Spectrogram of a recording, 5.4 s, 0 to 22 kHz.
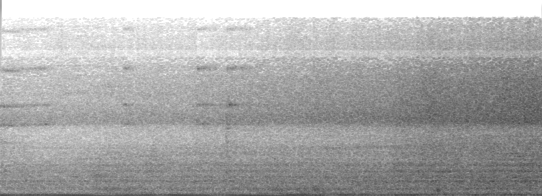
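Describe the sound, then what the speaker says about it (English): A British diesel train pulling out of Cheltenham Spa station, a loud, close, steady engine rumble and hum that holds throughout, with slight rises in pitch as it moves off. "Also departing out behind me is the 1140 service towards Manchester Piccadilly."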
